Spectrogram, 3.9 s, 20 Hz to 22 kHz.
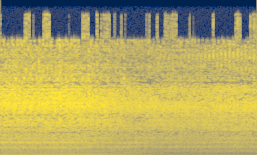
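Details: Porsche 944 idling after a new gasket at the manifold-to-exhaust flange, previously very noisy: even, settled idle with a smooth, steady exhaust note and no puffing or ticking. Exhaust leak fixed.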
